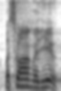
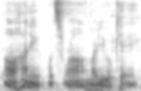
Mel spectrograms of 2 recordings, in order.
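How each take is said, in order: First: Loud, harsh what's wrong with you; irritated snap. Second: Much softer, tender concern; caring and gentle. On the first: Spouse coming home to a bad mood, snapping at them. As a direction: bark it out annoyed. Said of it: "it's the way you say it". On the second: Spouse comforting their partner at home, soft and tender. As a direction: ask gently like you truly care. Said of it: "words spoken with kindness". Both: Shown as a demonstration.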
